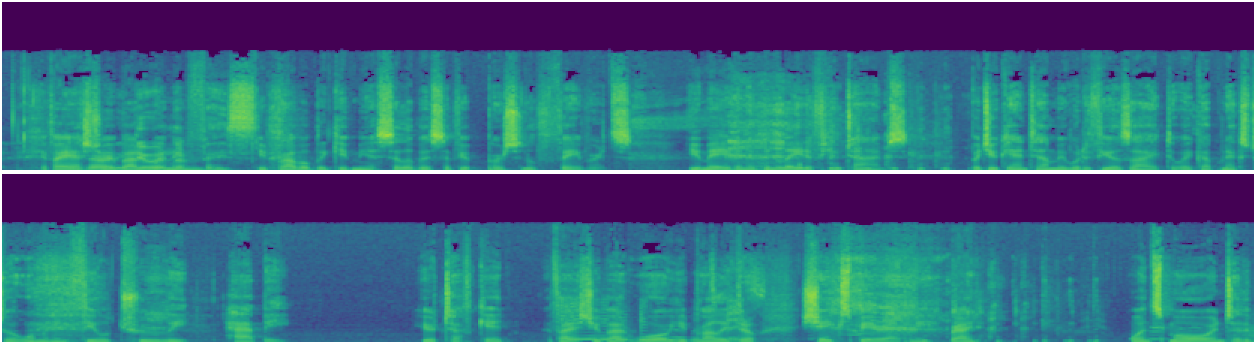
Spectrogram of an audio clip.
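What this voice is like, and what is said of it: Robin Williams impression. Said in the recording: “I'm going to try Robin Williams.”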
